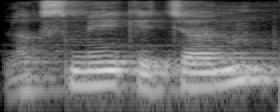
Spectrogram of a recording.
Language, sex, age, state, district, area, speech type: Manipuri, male, 45-60, Manipur, Bishnupur, rural, spontaneous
